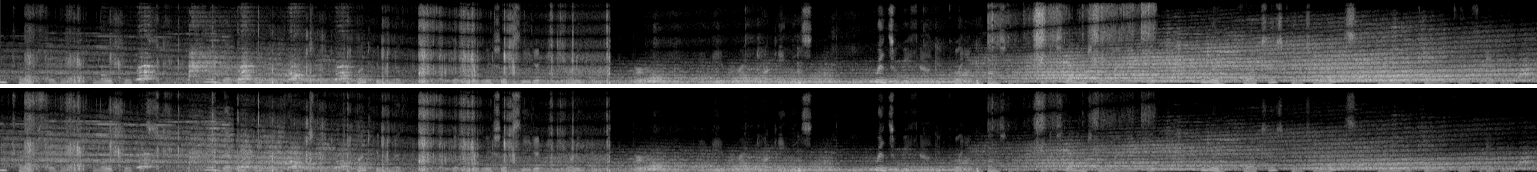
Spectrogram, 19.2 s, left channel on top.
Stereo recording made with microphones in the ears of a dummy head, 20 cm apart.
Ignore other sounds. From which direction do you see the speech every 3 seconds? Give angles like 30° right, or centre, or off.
50° right, 30° right, 10° right, 20° left, 40° left, 50° left, 60° left.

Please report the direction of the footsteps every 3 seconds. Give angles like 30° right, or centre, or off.
40° right, 10° right, 20° left, 50° left, 70° left, off, off.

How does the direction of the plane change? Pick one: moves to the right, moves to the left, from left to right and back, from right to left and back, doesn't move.
moves to the left.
